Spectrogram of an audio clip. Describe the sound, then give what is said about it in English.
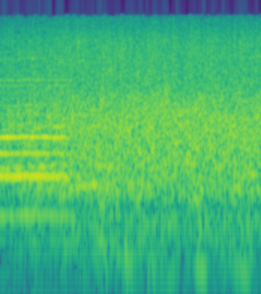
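Loud audience applause after a stand-up comedy set, a thick continuous wash of many hands clapping that stays strong and even from start to finish. “Ladies and gentlemen, give a massive round of applause”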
